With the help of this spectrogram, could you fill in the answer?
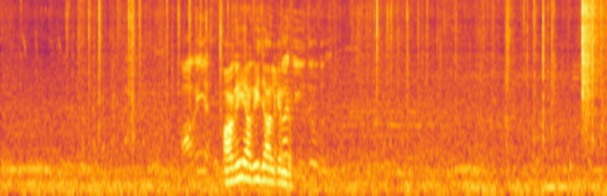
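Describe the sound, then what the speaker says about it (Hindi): Pigeons gather at feeding time and give a short burst of soft, throaty cooing around the middle, over faint outdoor background noise. A person says a few words. "दाने का टाइम है कबूतरों को"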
